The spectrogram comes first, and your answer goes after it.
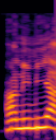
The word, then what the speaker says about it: anaemia: जैसे LG है, जैसे बताए हम LG है, ठीक ना, एरियल है, अनीमिया है, बीमारी का जिसका नाम है ANAEMIA होता है, ठीक ना, अनीमिया है।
